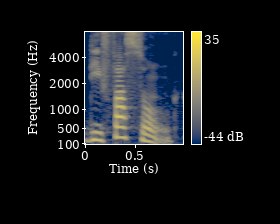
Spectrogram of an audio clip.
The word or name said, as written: socket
